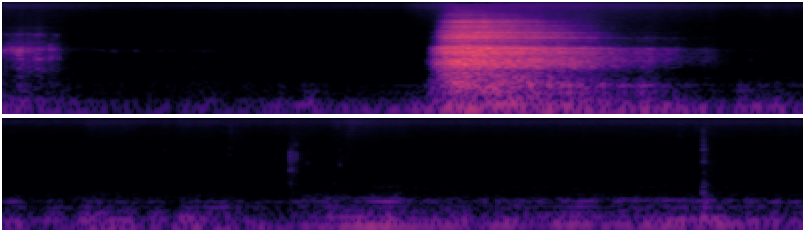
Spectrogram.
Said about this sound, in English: Let's take a couple nice, slow breaths.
